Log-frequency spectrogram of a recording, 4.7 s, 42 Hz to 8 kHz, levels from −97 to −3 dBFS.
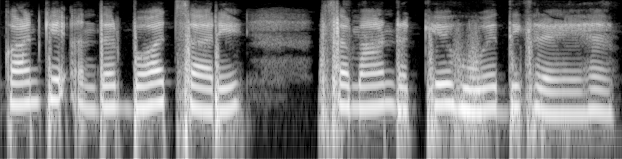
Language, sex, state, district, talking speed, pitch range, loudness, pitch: Hindi, female, Uttar Pradesh, Lalitpur, 140 wpm, 215-250 Hz, -14 LUFS, 235 Hz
